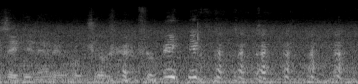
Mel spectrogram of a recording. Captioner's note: laughs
